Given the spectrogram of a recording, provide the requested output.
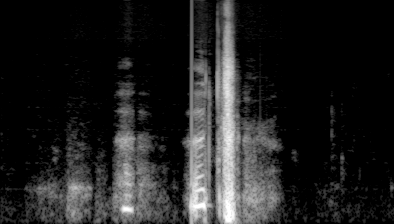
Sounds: Sneeze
